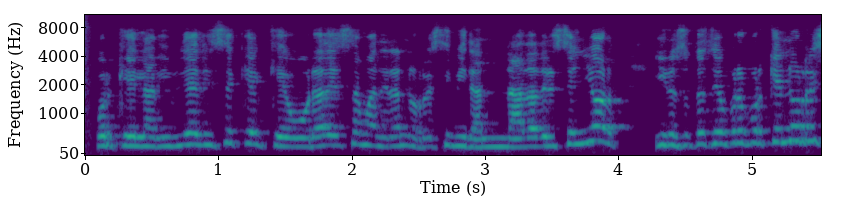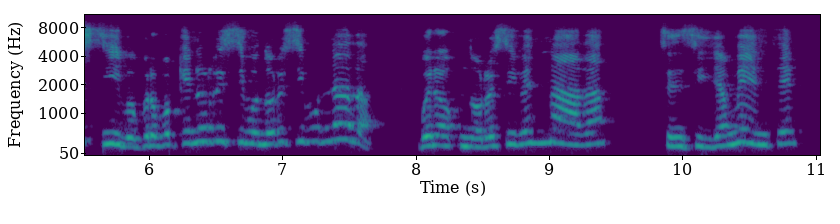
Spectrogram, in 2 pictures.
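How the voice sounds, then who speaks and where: An earnest woman preaches a sermon, stacking up repeated phrases to drive each point home. She mixes teaching with personal testimony and often turns to the listener directly. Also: on the high side. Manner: speaks directly to listeners with asides.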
